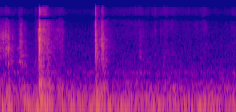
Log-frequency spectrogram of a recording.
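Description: Tarot cards tapped and laid down on a table spread: two short, faint clicks about half a second apart, the second near the middle.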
